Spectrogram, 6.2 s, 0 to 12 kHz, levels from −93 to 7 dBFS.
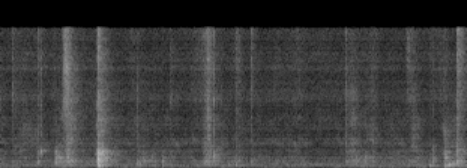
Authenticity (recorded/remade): remade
